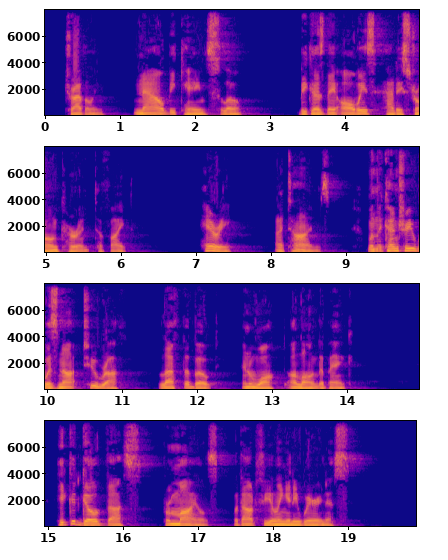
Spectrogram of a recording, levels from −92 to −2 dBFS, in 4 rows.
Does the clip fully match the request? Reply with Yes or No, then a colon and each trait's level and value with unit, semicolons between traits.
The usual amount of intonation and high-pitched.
No: average, 4.6 semitones; low, 100 Hz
